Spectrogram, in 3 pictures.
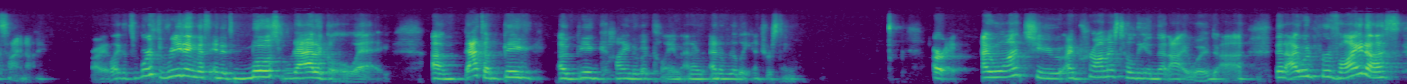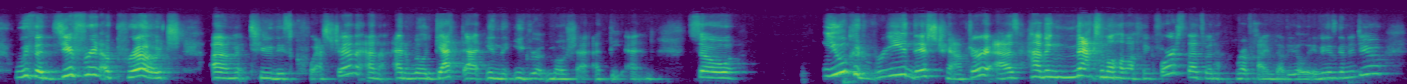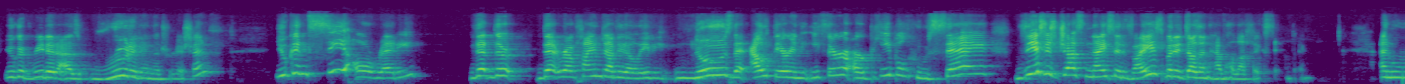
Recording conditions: video call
